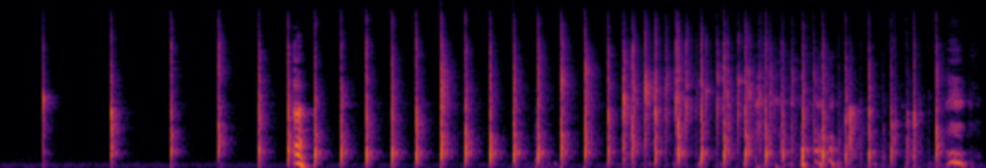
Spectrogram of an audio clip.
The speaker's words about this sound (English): That's me clapping for us.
